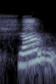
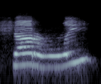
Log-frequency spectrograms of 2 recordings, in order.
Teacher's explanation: را مشدد حرف ہے اور را کے نیچے زیر ہے، اس لیے ہم اس کو باریک پڑھیں گے، موٹا کر کے نہیں پڑھیں گے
